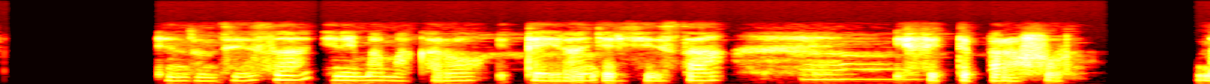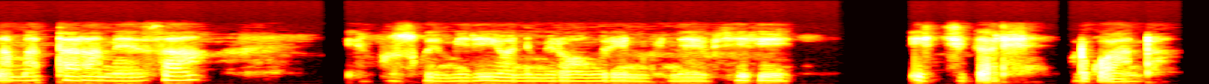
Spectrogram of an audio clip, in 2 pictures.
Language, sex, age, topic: Kinyarwanda, female, 25-35, finance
